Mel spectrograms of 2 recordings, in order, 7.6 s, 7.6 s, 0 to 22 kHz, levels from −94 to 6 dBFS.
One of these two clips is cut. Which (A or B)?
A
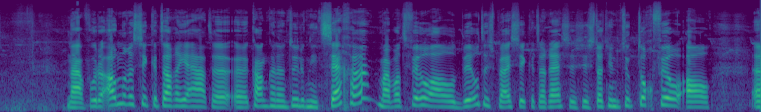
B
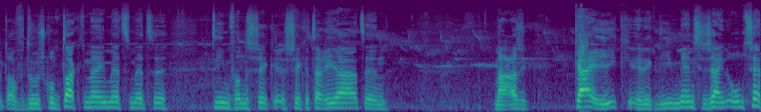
B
